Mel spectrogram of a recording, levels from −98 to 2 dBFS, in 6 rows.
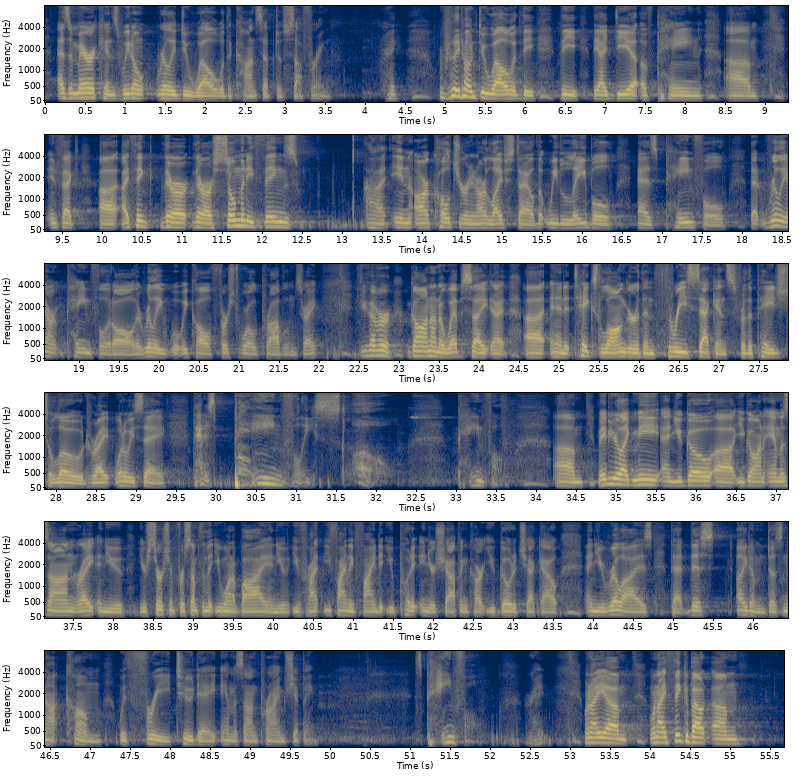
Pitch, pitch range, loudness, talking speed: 120 Hz, 110-140 Hz, -26 LUFS, 180 wpm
